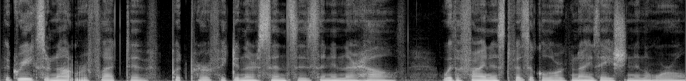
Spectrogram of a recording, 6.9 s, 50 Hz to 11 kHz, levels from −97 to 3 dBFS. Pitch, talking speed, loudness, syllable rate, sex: 160 Hz, 190 wpm, -19 LUFS, 5.5 syllables/s, female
